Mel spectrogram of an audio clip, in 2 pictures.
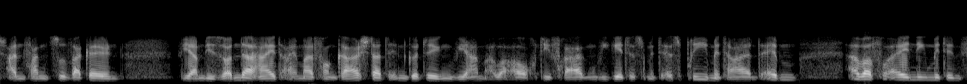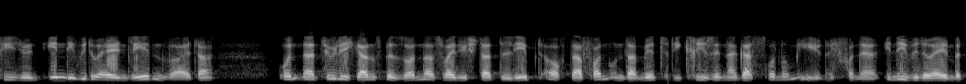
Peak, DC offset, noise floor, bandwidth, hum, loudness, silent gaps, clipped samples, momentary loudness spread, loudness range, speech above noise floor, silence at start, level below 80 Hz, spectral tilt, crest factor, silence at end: -6 dBFS; under 0.1%; -54 dBFS; 4.3 kHz; none; -25 LUFS; none; under 0.1%; 9 LU; 4 LU; 29 dB; 0 s; -82 dBFS; -6.5 dB/octave; 20 dB; 0.05 s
